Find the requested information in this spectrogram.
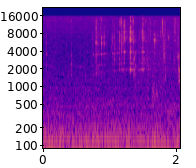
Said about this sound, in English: All right, I'm going to take a quick sip.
